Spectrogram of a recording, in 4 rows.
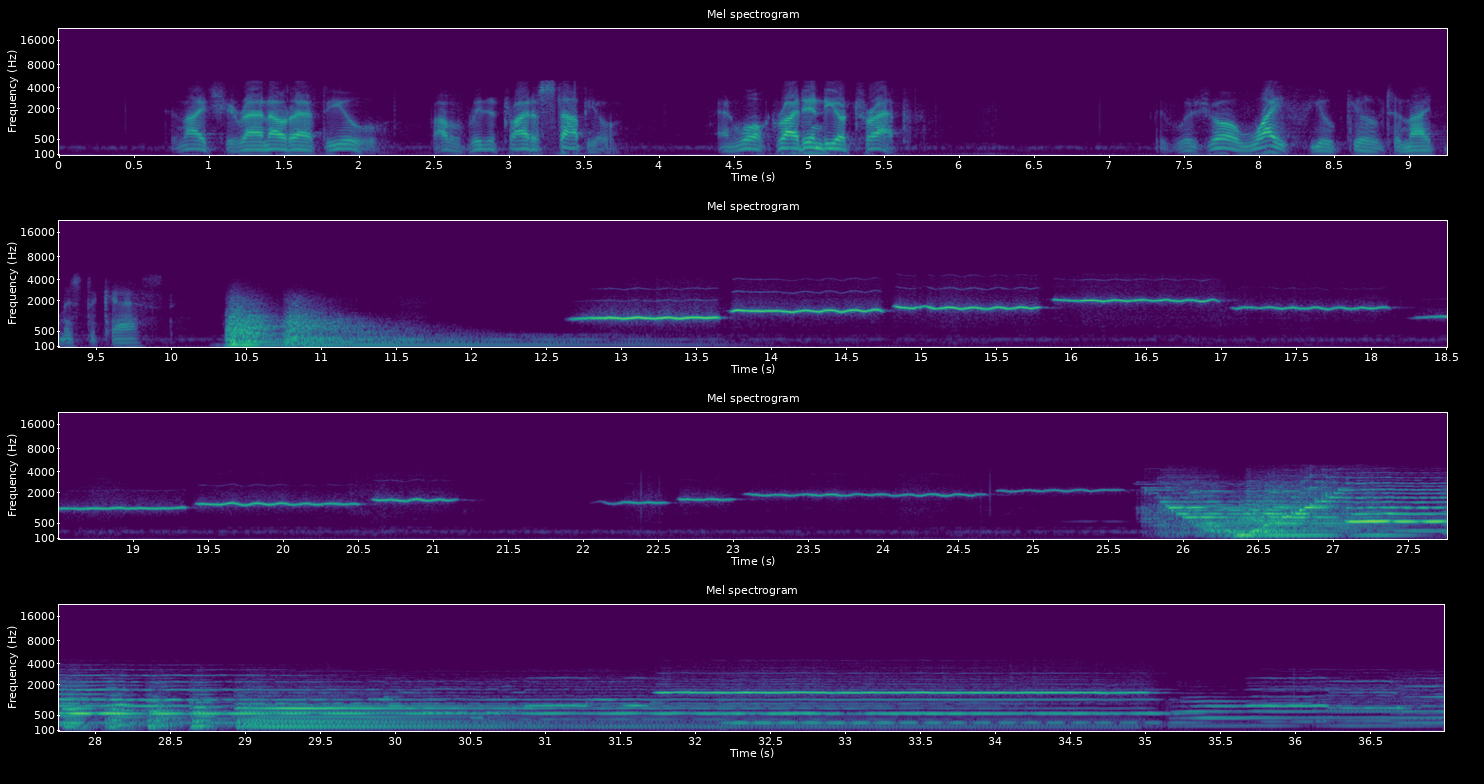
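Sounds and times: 
low steady hum: 0:00.0 - 0:36.4
speech: 0:00.8 - 0:03.8, 0:04.4 - 0:05.7, 0:07.4 - 0:10.5
whistled theme melody: 0:12.6 - 0:21.2, 0:22.1 - 0:36.9
loud orchestral chord: 0:25.7 - 0:33.4.

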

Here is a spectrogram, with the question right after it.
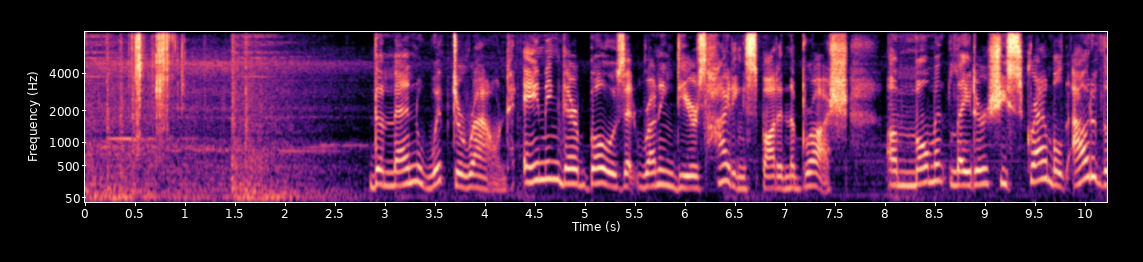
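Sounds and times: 
twig snapping underfoot: 0:00.4 - 0:01.1
speech: 0:02.8 - 0:10.2.

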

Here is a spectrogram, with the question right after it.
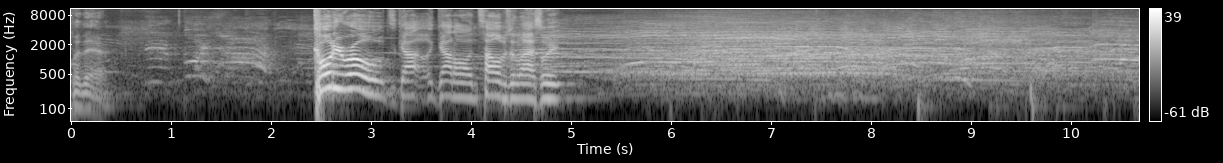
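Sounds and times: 
speech: 0:00.0 - 0:00.6, 0:02.5 - 0:05.1
shouts: 0:01.1 - 0:02.1, 0:04.3 - 0:10.6
crowd booing: 0:04.2 - 0:10.6.

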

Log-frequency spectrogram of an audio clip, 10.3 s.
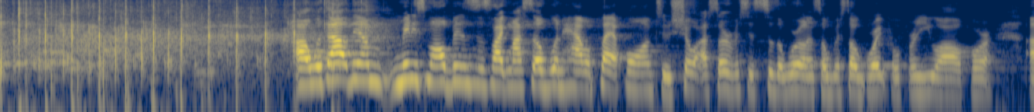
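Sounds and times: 
audience applause: 0:00.0 - 0:03.4
speech: 0:03.0 - 0:10.3.

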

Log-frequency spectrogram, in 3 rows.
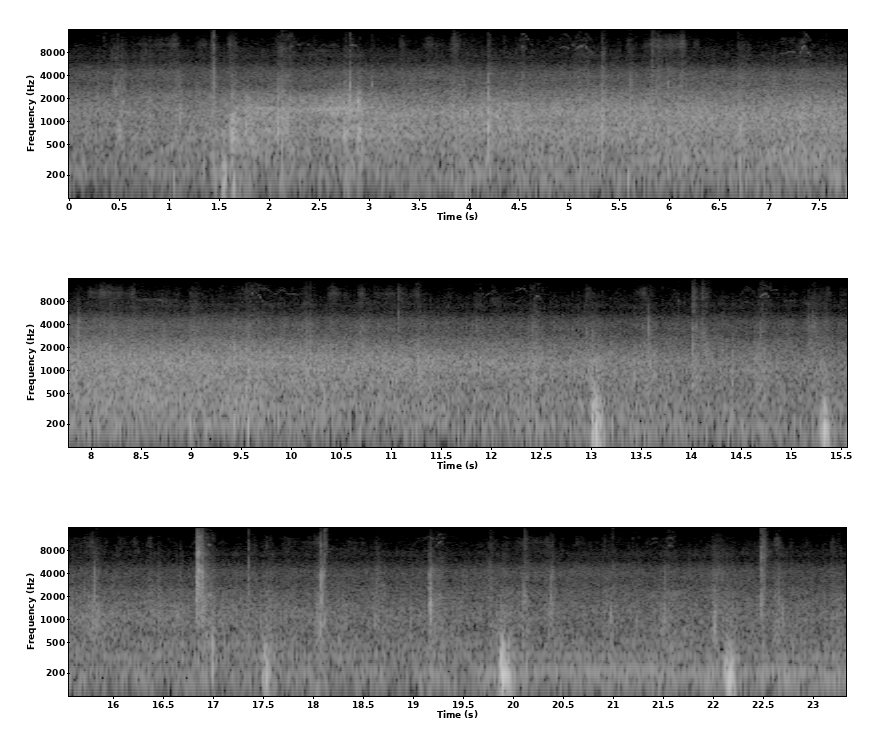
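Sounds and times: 
steady hiss: 0:00.0 - 0:23.3
boots scuffing on gravel: 0:00.4 - 0:04.7, 0:08.9 - 0:22.8.

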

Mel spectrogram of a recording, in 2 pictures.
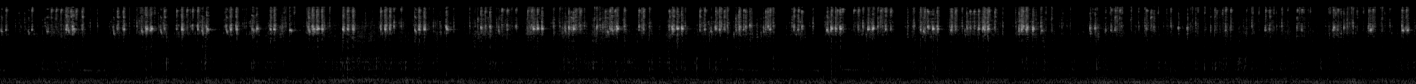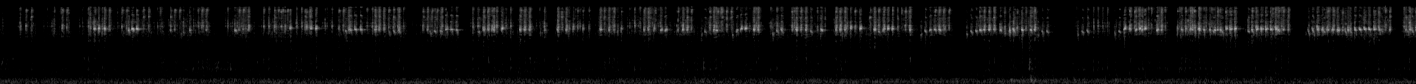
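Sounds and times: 
crickets chirping: 0:00.0 - 0:28.3.

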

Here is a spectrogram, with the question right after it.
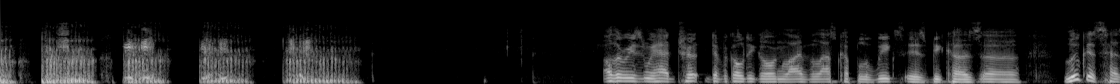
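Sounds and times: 
cat purring loudly: 0:00.0 - 0:03.6
speech: 0:06.1 - 0:11.1.

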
